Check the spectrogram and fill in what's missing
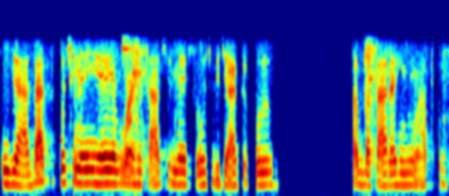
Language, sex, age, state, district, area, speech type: Hindi, female, 30-45, Uttar Pradesh, Jaunpur, rural, conversation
